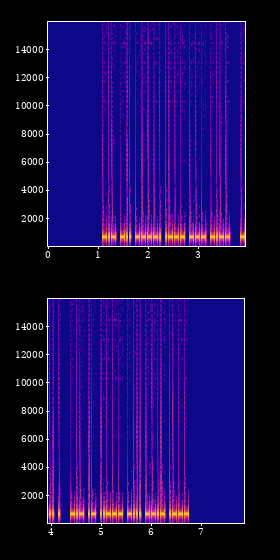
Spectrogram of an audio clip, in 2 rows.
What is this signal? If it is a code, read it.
Morse code, heard as a keyed tone, about 40 wpm, 700 Hz. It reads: KD9JOY DE KA2BQJ
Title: USA Callsign DE Callsign - 6 Characters - 40wpm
